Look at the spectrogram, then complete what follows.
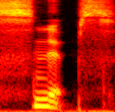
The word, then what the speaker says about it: SNP: It's pronounced snips.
